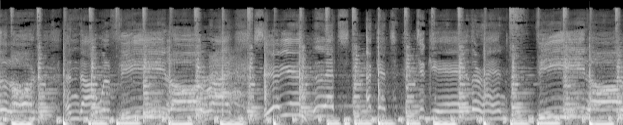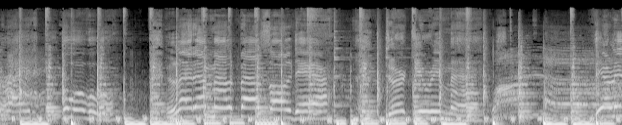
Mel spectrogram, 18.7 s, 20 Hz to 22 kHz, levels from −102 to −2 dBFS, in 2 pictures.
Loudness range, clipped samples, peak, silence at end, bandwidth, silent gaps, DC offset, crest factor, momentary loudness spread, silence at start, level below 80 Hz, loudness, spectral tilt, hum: 1 LU; under 0.1%; 0 dBFS; 0 s; 17 kHz; none; under 0.1%; 16 dB; 4 LU; 0 s; -20 dBFS; -17 LUFS; -5.5 dB/octave; none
